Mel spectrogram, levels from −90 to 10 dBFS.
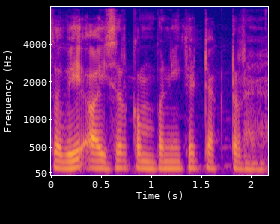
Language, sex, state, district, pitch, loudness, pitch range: Hindi, male, Uttar Pradesh, Shamli, 130 Hz, -19 LUFS, 125-130 Hz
